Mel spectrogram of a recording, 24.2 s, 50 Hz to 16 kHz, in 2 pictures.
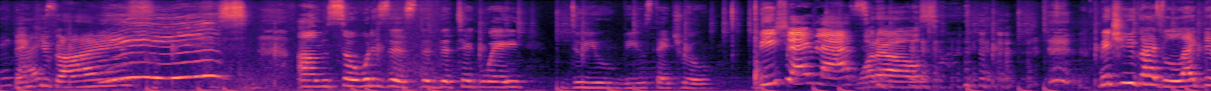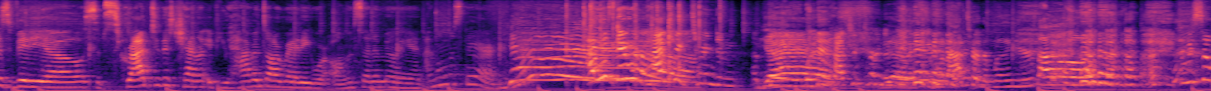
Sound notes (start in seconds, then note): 8.9 laughter; 17.2 cheering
